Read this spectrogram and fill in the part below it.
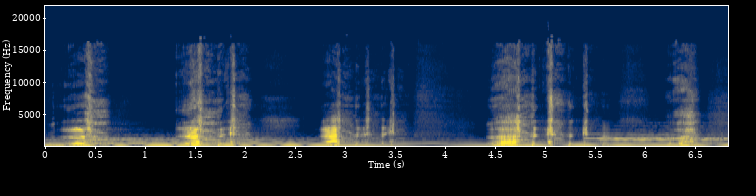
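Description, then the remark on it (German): A series of harsh, rasping coughs in several bursts, fairly loud, with short pauses between fits over a steady low hum in the background. “Wie lange hast du denn schon diesen schrecklichen Husten?”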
